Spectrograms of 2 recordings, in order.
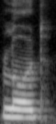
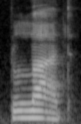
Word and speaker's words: blood: means not stressed blood it's not blood stop wanna it's blood b l double o d brother honey solution work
